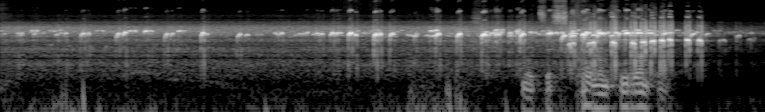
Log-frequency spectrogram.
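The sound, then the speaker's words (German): A dense stream of high, whistling electronic chirps repeats rapidly and steadily, like a bat detector relaying many calls at once, growing busier and louder toward the end with some low clicks mixed in. “Und da hören wir jetzt die Hufeisennasen mit ihren ganz typischen pfeifenden Rufen.”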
